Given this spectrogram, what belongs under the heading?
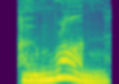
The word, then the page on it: home run: British English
